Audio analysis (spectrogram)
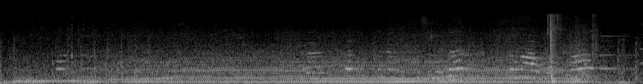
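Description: Vehicle engine in the Fortnite video game, a steady droning hum that revs up slightly near the end, with players talking over it throughout.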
